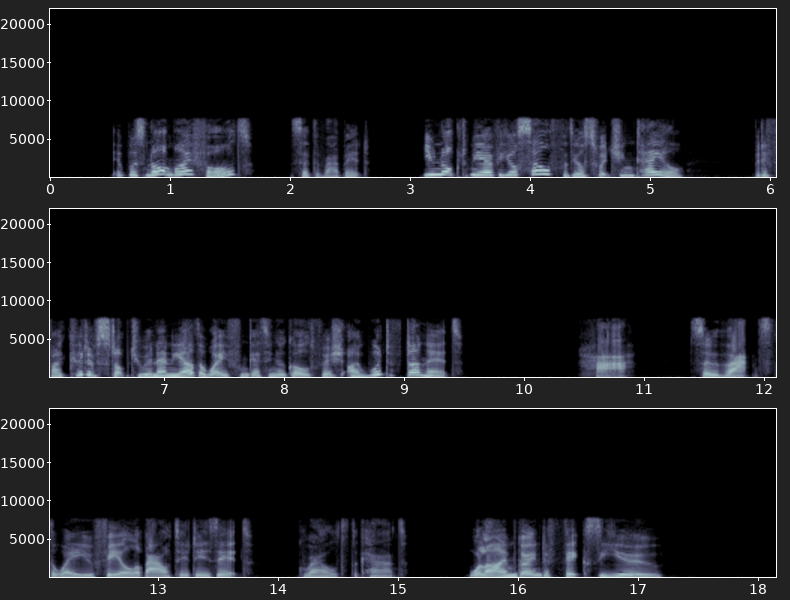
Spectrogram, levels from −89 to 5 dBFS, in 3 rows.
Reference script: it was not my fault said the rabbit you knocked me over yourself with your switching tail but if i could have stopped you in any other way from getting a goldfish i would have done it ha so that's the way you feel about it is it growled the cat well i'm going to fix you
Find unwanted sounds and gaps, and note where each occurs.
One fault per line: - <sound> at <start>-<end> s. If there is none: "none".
none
